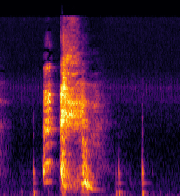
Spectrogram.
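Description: A quick breath in, then one forceful explosive sneeze, followed by a few soft breathy sounds in a quiet room. An ordinary sneeze.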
